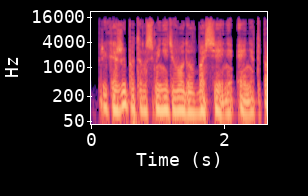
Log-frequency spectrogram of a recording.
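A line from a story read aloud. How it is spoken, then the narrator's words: Muttering. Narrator (Russian): пробормотала она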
